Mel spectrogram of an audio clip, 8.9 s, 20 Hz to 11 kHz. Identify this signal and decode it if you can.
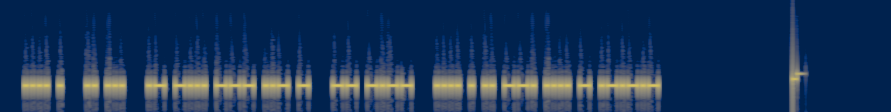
Morse code, heard as a keyed tone, about 36 wpm, 700 Hz. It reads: HE IS ABOUT MY HEIGHT.
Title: Sentences from Top 1600 Words 35wpm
